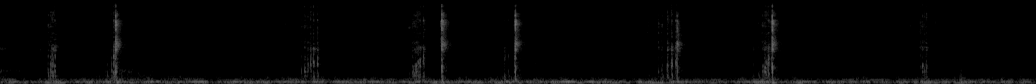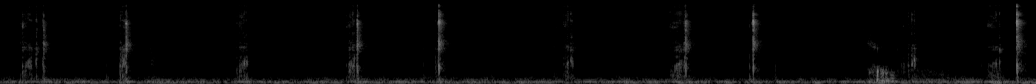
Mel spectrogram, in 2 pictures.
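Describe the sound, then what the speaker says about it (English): Sharp scissors snip fringe into double-layer fleece fabric for a hat and scarf, about seventeen crisp, evenly spaced cuts close by over a quiet room, with no talking. "You want to cut pretty close down to the seam line, but you don't want to cut through the seam."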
